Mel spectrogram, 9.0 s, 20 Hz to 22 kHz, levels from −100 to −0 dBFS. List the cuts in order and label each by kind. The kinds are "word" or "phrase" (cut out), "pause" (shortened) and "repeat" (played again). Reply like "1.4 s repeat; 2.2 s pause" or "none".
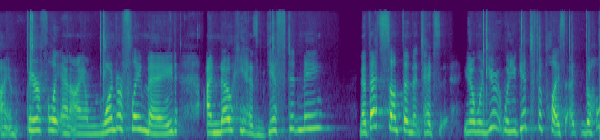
none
